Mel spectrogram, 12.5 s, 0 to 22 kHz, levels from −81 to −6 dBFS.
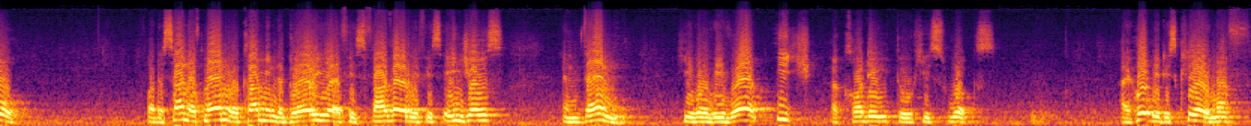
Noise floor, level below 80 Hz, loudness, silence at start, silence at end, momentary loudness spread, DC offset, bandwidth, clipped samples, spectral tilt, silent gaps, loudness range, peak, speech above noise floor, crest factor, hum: -26 dBFS; -30 dBFS; -6 LUFS; 0 s; 0 s; 20 LU; 0.9%; 17 kHz; 4%; -6 dB/octave; none; 5 LU; 0 dBFS; 22 dB; 6 dB; none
